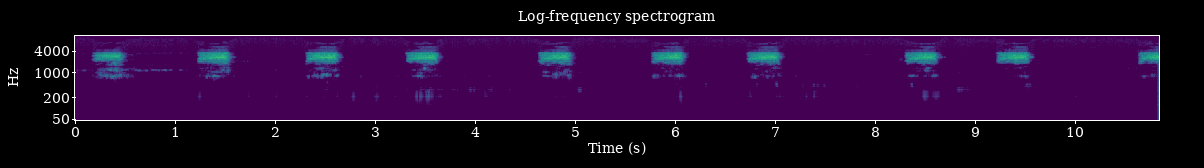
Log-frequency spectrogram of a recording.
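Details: Owl at a nest at night, 9 October 2011, after an adult delivered a captured bird that was eaten inside; short raspy hissing screeches repeated about once a second, each brief and steady, in an otherwise quiet setting.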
